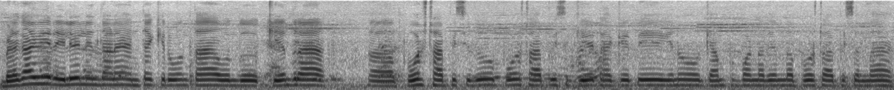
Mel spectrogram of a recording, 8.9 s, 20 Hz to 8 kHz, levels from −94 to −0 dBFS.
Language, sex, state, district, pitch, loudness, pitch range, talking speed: Kannada, male, Karnataka, Belgaum, 180 Hz, -17 LUFS, 170-185 Hz, 140 wpm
